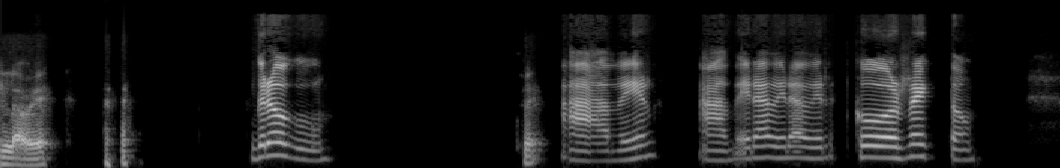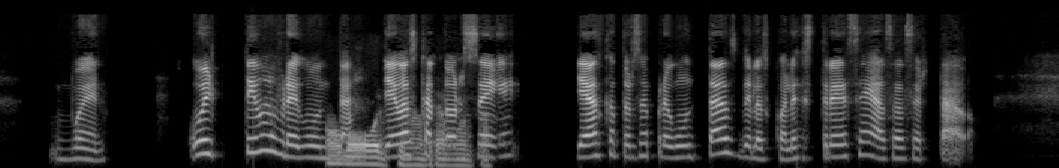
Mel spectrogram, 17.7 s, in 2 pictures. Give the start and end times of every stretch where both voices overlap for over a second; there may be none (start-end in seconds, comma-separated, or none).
11.5-12.9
